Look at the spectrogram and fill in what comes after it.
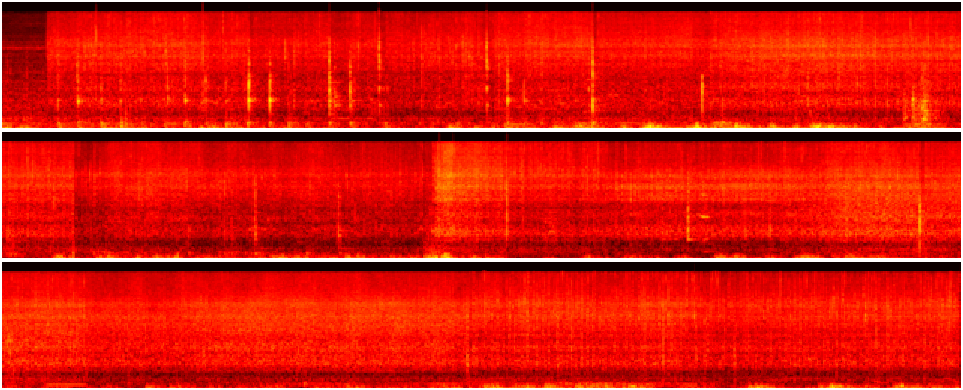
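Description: Onion, garlic, spaghetti and sausages sizzling steadily in olive oil in a nonstick frying pan while being stirred and tossed with tongs and a spatula, with scattered clicks of the utensils against the pan in the first several seconds. About halfway through the sizzling jumps suddenly louder.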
